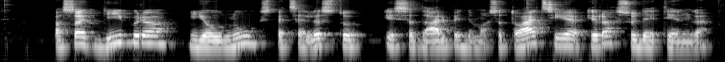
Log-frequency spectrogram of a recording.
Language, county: Lithuanian, Kaunas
